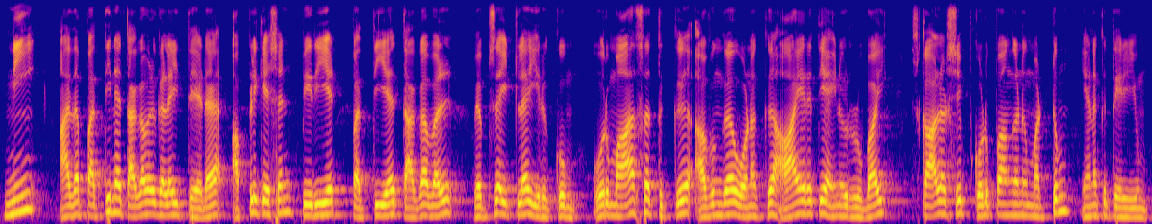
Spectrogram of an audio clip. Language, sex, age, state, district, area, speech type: Tamil, male, 18-30, Tamil Nadu, Madurai, rural, read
